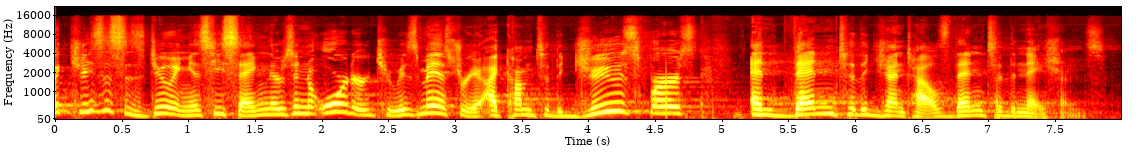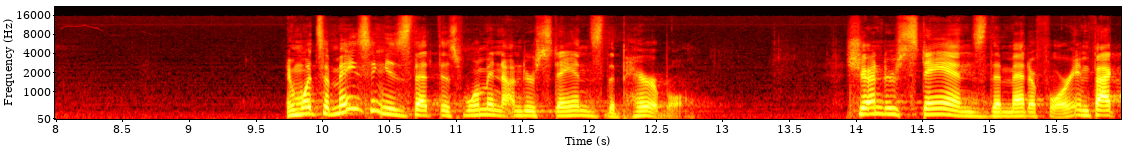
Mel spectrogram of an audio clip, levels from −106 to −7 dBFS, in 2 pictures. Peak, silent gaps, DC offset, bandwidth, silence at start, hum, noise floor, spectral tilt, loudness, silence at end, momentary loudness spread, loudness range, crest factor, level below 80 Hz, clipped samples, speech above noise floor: 0 dBFS; none; under 0.1%; 16 kHz; 0 s; none; -66 dBFS; -4.5 dB/octave; -23 LUFS; 0 s; 9 LU; 7 LU; 22 dB; -62 dBFS; under 0.1%; 43 dB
